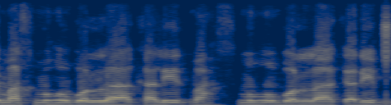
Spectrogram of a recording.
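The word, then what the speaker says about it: ما اسمه: হ্যাঁ, ইসমুনের যে হামজাটা আছে এই হামজাটা ওয়াসলি, এটা যখন মাঝে আসবে তখন এটা আর উচ্চারণ হবে না, তাই না?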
